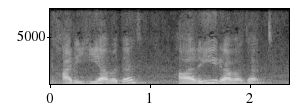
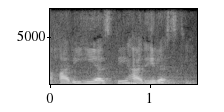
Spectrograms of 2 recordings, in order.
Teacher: If those three are following, then, or swara, tritiya, chaturtha, panchama, in that way, if swara is following, then visarga will just become ra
